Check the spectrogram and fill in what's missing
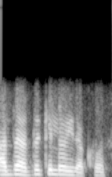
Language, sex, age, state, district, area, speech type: Sindhi, female, 45-60, Gujarat, Kutch, rural, conversation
